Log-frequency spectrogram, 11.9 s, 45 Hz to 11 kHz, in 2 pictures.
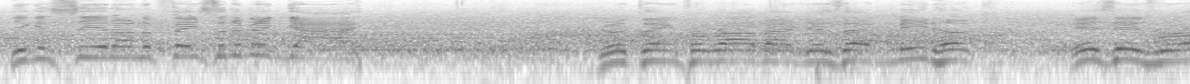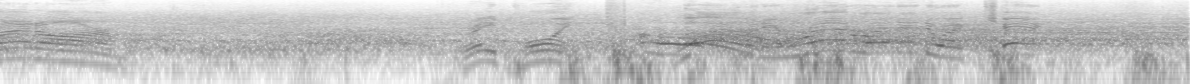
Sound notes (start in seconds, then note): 6.6 audience chattering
